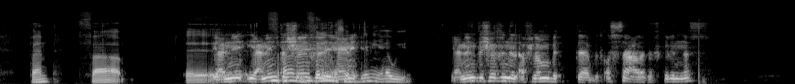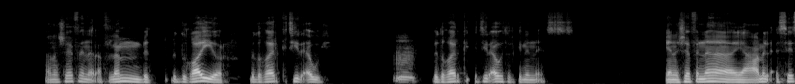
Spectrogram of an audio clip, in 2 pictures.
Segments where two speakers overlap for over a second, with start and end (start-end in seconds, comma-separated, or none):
2.1-3.6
